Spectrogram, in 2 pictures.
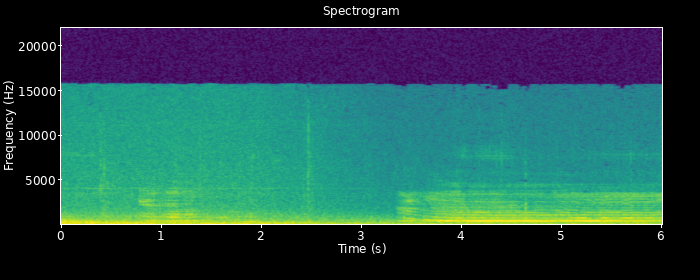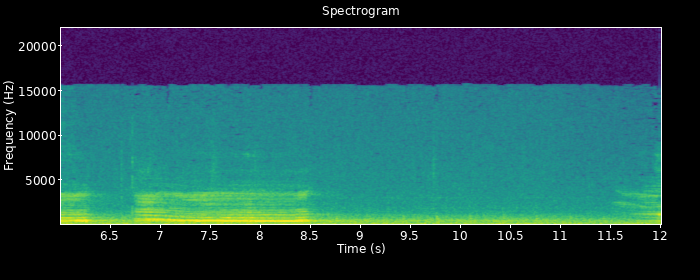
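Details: A red deer gives two long, harmonic, slightly falling bellowing calls separated by a brief pause, recorded in the Veluwe during a fatal encounter between a female and a male.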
